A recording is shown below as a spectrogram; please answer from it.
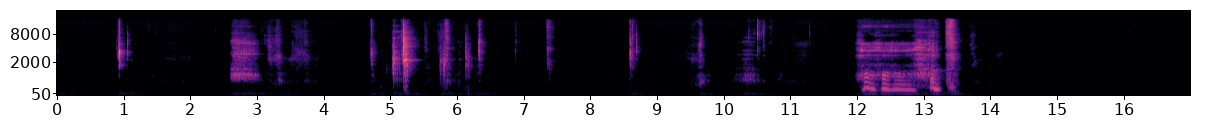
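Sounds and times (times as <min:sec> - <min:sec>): wet chewing and mouth clicks: 0:00.9 - 0:01.2, 0:08.6 - 0:08.8.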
